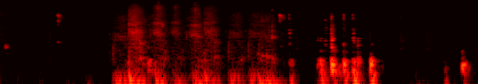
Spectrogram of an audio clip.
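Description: Crunchy chewing sounds of someone eating come in quick bursts.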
